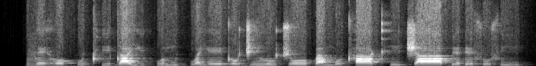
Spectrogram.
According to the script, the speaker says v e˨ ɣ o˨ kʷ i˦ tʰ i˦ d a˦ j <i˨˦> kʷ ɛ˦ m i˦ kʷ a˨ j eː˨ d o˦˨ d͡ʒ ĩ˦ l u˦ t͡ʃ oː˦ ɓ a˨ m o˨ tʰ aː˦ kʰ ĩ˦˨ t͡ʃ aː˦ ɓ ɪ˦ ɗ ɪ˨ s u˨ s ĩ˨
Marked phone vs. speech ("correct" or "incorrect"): incorrect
